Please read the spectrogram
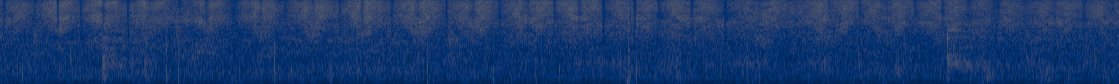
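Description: Chalkboard duster wiping chalk off a blackboard in repeated faint scrubbing strokes, with a single light knock about six seconds in.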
